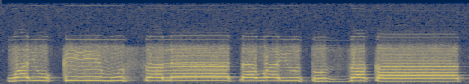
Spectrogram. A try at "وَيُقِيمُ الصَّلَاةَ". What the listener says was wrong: Also have a sad in as-salah. Have to read full mouth, please. وَيُقِيمُ الصَّلَاةَ وَيُؤْتُ الزَّكَاةَ Ya joint with Hamza. وَيُؤْتُ الزَّكَاةَ Don't read zakat. When you reading round ta, have to read. When you stopping, you have to read ha. Don't read ta. Wa yu'tu zaka. Wa yu'tu zakata.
